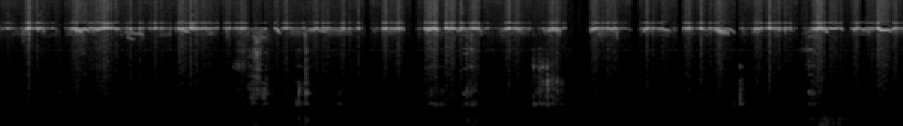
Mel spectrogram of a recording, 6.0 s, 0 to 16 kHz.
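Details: Great tit nestlings, nine days old, begging at feeding time in a webcam-monitored nest at Ostwald, 15 June 2020. Sustained shrill squeaks over repeated lower scrabbling and fluttering thumps.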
